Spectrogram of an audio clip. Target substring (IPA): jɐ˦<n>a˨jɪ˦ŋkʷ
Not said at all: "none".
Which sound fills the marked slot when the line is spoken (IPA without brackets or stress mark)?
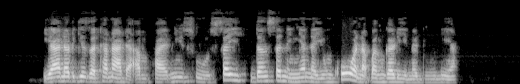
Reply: n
